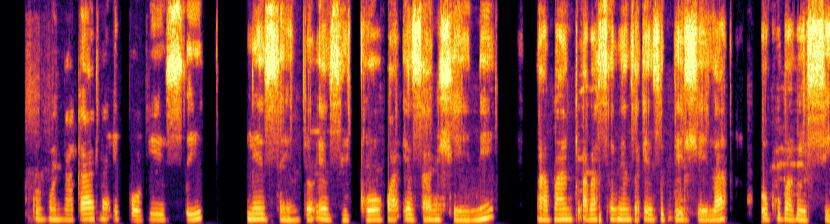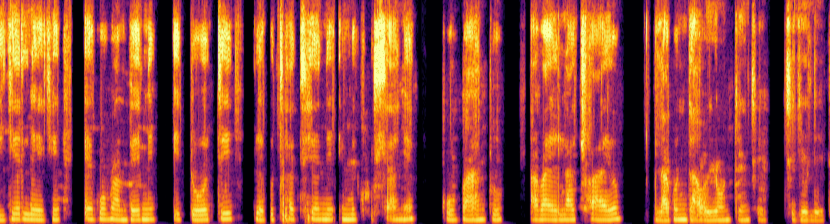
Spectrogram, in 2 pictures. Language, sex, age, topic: North Ndebele, female, 25-35, health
